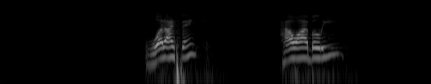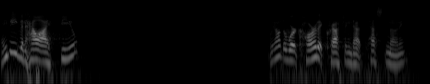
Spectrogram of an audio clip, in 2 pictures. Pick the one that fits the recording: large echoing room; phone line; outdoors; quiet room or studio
large echoing room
